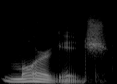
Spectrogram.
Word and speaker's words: mortgage: both eka mortgage mortgage we have a silent T there we say mortgage to get a mortgage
